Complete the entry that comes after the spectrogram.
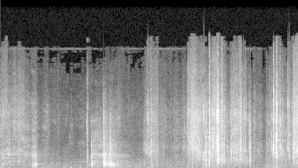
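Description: A stiff, perforated paper piano roll being handled, with a series of crisp rustles and crinkles coming in uneven bursts, louder toward the end, and no voices.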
